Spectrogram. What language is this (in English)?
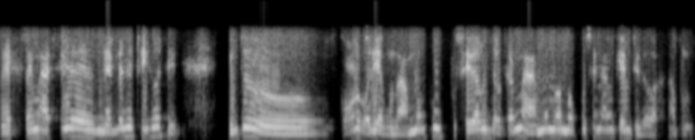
Odia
